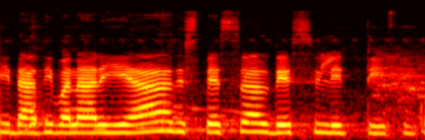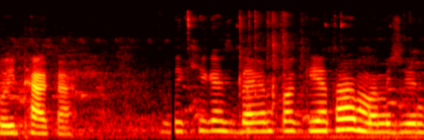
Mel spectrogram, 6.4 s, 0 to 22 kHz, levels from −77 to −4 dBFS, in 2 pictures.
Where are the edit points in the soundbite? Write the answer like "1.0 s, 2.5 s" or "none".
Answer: 4.5 s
